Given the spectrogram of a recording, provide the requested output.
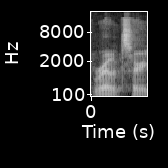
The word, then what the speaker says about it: Roetzer: behind that but I I ride with rotzer usually because that's the most common way people say it so I was actually told by someone who like from Germany that I'm mispronouncing my name as and I said well that that's what I was given for my ancestors I have no idea how to actually say it well there you go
